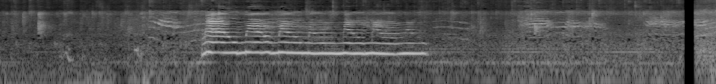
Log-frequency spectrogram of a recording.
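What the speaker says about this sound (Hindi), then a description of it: "बिल्ली" A cat meows in a long, clear, drawn-out call lasting a few seconds, followed by fainter wavering meows, close and prominent over a quiet room background.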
